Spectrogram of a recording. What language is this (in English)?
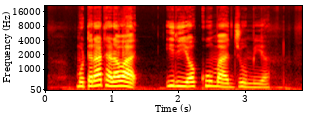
Kikuyu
